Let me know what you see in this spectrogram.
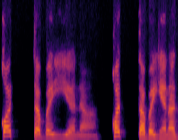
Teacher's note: دال کو آپ نے کمپلیٹلی مرج کر دینا ہے، دال کو نہیں پڑھنا. ٹھیک ہے، دیکھیں ایڈوانس تجوید آپ کو یہ بتاتی ہے کہ کون سے ورڈز لکھے ہوئے ہیں لیکن آپ نے اس کو مرج کر دینا ہے، پڑھنا نہیں ہے.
